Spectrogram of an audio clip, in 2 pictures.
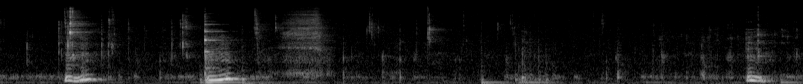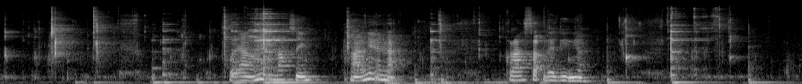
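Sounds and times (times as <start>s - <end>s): chewing: 0.1s - 10.6s, 14.0s - 16.0s
person humming: 2.1s - 2.5s.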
